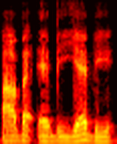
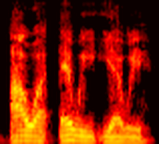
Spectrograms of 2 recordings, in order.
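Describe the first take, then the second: First: The middle consonants are pronounced as B. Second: The middle consonants are pronounced as W. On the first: This is the form actually used. "he replaced the V with a B" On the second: This is the form that would be expected otherwise. "it would have been"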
